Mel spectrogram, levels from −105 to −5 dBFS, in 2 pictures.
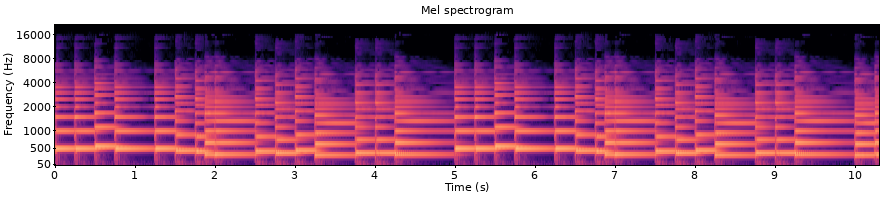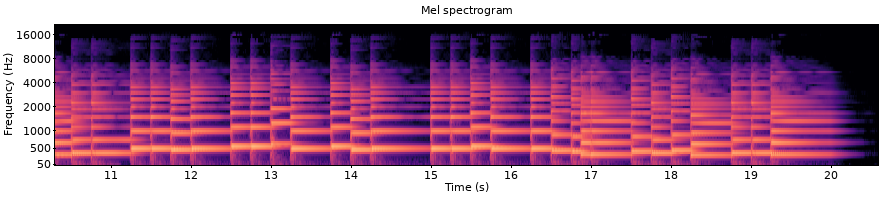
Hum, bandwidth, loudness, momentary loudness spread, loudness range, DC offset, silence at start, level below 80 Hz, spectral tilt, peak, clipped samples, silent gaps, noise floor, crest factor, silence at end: none; 11.5 kHz; -27 LUFS; 5 LU; 2 LU; under 0.1%; 0 s; -66 dBFS; -3.5 dB/octave; -14 dBFS; under 0.1%; none; -61 dBFS; 14 dB; 0.5 s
